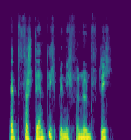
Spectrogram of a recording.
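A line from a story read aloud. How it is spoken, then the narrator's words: Mocking imitation. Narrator (German): erwiderte sie etwas spöttisch und ahmte seine Stimme nach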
